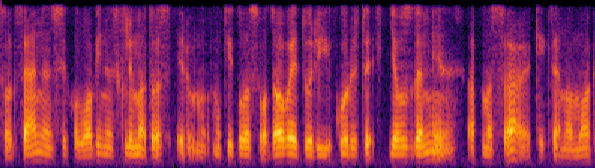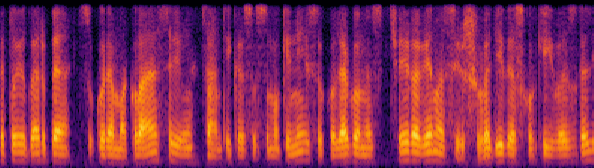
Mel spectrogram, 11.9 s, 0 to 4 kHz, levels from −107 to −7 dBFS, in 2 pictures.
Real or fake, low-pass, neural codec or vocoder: fake; 3.6 kHz; codec, 16 kHz in and 24 kHz out, 1 kbps, XY-Tokenizer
